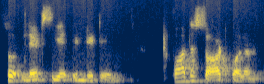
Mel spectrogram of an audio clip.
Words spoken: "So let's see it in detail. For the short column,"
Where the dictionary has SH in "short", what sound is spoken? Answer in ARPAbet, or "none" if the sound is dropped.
S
